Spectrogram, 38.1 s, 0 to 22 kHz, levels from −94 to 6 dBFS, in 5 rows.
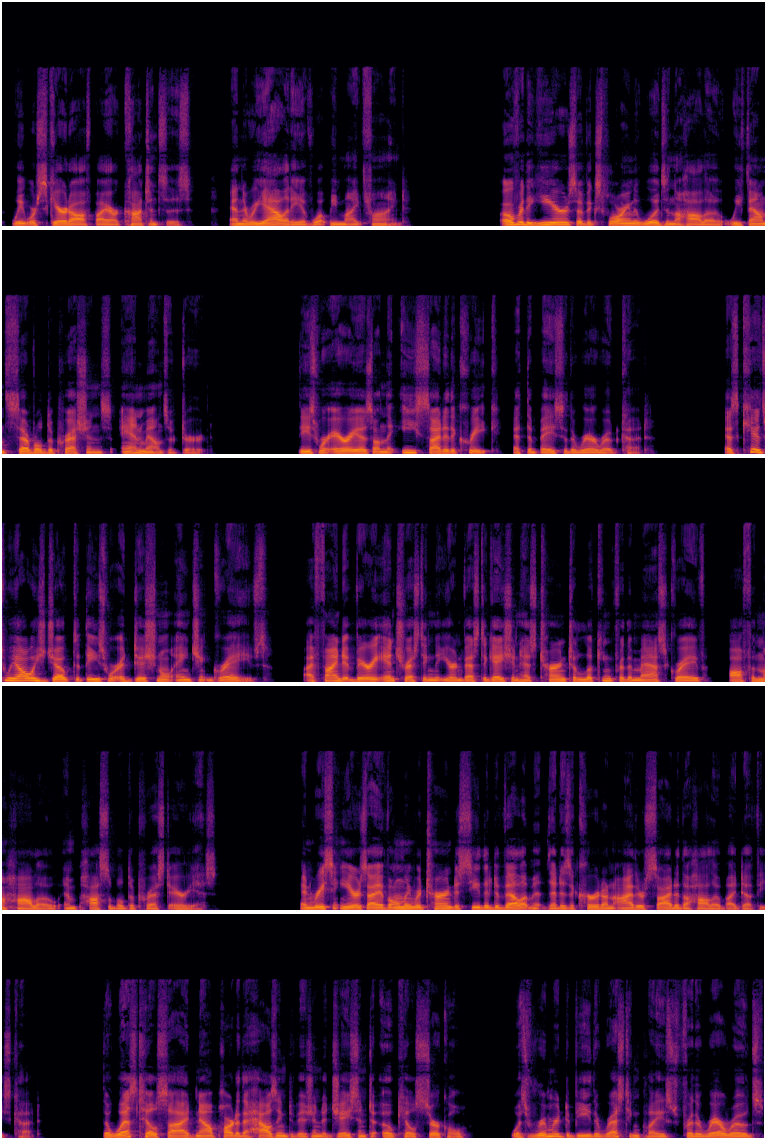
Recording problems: none

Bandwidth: 15.5 kHz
